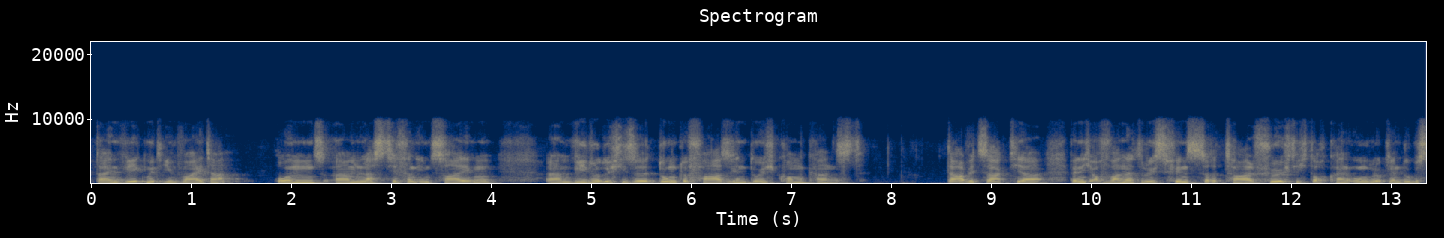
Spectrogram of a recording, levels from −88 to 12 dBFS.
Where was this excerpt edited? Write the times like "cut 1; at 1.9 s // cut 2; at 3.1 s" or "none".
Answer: none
